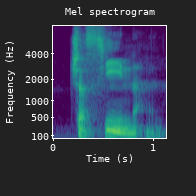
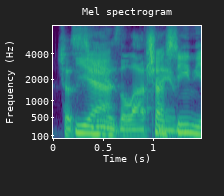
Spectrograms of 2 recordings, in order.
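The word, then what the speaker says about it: Chacín: and I think it's Chacin. – Chacin, yeah, you're saying that right.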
